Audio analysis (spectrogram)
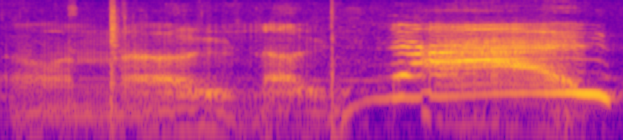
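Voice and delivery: despairing cry. Real, not acted. Gamer watching the round slip away, despairing cry. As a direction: wail it as the round slips away. Losing a card game round.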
